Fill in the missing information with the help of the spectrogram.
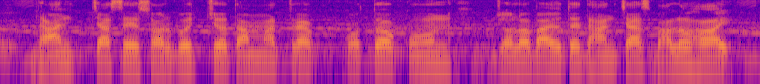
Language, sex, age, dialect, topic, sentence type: Bengali, male, 25-30, Jharkhandi, agriculture, question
